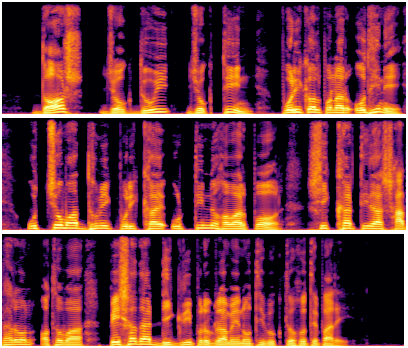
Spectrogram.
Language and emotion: Bengali, neutral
